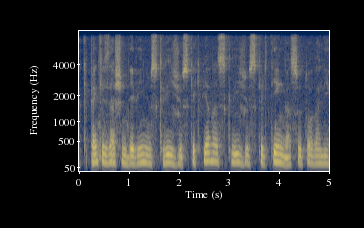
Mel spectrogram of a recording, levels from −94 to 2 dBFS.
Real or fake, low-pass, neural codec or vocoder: real; 7.2 kHz; none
